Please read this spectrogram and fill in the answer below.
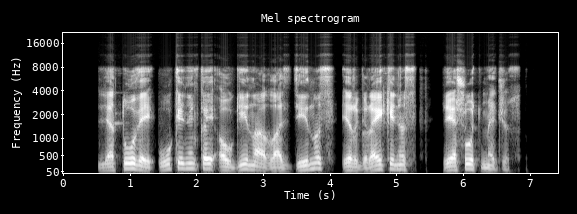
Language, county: Lithuanian, Šiauliai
